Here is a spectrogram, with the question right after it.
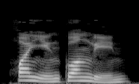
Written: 光临

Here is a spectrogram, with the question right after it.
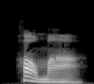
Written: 号码

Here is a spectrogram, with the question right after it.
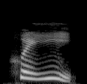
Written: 会议

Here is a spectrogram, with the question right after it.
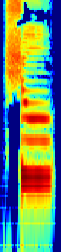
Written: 输

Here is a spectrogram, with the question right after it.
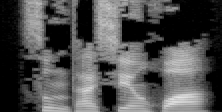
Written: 鲜花

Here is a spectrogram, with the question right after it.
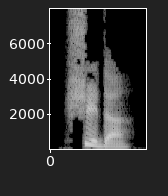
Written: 似的

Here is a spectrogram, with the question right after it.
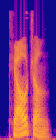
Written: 调整

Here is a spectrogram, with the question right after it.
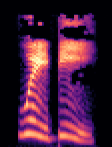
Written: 未必

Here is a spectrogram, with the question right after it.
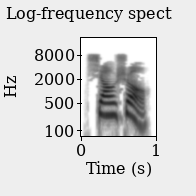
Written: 销售

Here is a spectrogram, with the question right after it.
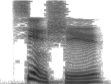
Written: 现实

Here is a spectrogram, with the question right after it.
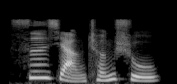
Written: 成熟

